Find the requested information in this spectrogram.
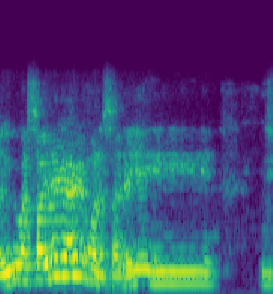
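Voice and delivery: put-on loud, high broad Somerset accent; proper Somerset. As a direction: ham up a Somerset farmer's twang. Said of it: "I go proper Somerset".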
